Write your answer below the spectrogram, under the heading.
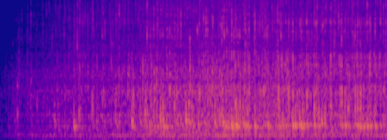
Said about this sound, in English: A worker prepares water to be used to make beer at the Black Horse Brewery in the Magaliesberg Mountains.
